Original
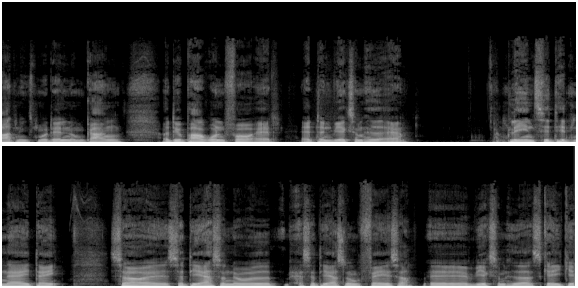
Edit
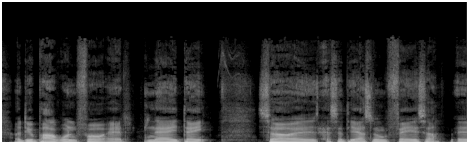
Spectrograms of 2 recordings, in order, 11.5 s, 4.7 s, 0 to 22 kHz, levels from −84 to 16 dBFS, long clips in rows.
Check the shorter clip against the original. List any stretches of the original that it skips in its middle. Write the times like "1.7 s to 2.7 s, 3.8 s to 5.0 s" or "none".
2.9 s to 5.7 s, 7.4 s to 8.6 s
